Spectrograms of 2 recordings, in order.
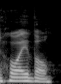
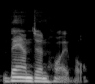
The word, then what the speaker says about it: Van den Heuvel: uh and then v-a-n-d-e-n-h-e-u v-e-l that's my last name vandenheuvel it's a long one i know so i did mispronounce it i think i said hoivil yeah no that'd be hovel it's it's hard i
